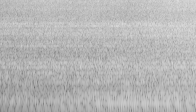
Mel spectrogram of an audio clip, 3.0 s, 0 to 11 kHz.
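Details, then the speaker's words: 2001 Pontiac Bonneville after work on a misfire and check engine light, with the ignition module underneath possibly involved: even, steady idle with a smooth low thrum, no stumble or skipped beats, firing cleanly on all cylinders. "so well that sucker sounds good that's my favorite problem all the time good"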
